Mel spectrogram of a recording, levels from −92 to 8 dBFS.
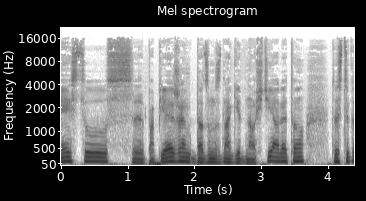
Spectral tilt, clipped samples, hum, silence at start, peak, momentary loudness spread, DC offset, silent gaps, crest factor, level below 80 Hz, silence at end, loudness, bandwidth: -6 dB/octave; under 0.1%; none; 0 s; -4 dBFS; 5 LU; under 0.1%; none; 14 dB; -34 dBFS; 0 s; -20 LUFS; 17 kHz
